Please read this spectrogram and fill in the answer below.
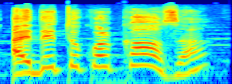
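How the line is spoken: Mother shouting from kitchen. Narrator (Italian): gridò sua mamma dalla cucina

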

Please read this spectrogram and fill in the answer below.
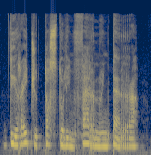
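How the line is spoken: Murmured. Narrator (Italian): mormorò la signora Priddle

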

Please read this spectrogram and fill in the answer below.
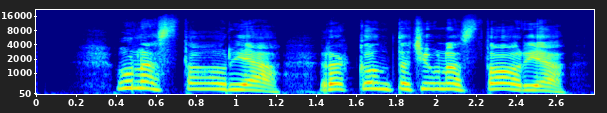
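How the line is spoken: Children exclaiming together. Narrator (Italian): esclamarono infine i piccini

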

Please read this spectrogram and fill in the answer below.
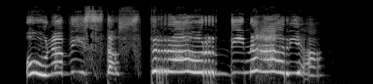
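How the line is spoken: Exclaimed. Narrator (Italian): esclamò cugina Formaggina

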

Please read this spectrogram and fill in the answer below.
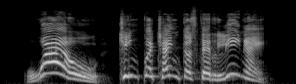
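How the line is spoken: Exclaimed. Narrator (Italian): esclamò Warren

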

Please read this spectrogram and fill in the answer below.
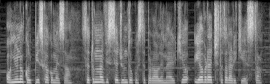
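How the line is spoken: Low voice. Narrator (Italian): Folo, a voce altrettanto bassa, disse allora

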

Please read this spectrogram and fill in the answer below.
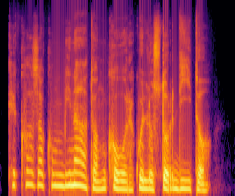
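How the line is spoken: Worried, combative muttering. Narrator (Italian): borbotta mamma con il suo solito tono tra il preoccupato e il battagliero

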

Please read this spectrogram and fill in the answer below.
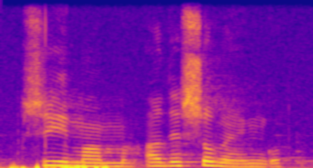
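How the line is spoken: Sad voice. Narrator (Italian): risponde con una voce triste

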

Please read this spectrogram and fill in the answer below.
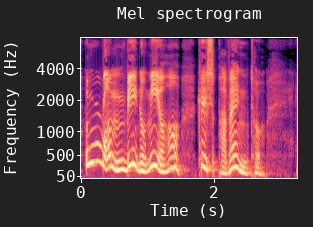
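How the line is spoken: Frightened exclamation. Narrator (Italian): esclamò portando una mano al cuore

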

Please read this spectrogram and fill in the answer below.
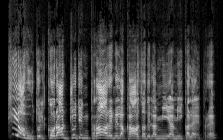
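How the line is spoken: Shout, leopard. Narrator (Italian): il leopardo gridò

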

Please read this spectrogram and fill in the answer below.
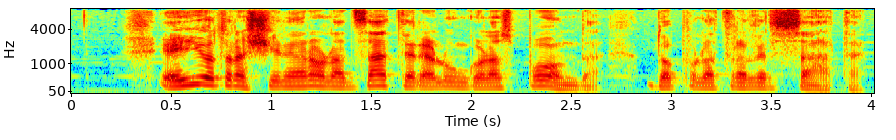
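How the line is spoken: Enthusiastic exclamation. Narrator (Italian): esclamò Irine, entusiasta di quell'idea

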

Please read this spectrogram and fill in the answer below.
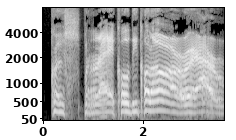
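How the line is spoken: Roar. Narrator (Italian): ruggì la tigre

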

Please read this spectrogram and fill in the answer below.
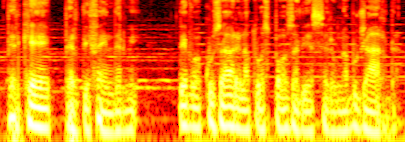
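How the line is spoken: Low voice. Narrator (Italian): disse Folo a voce bassa

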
